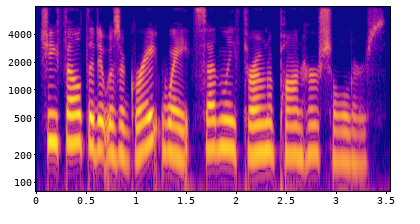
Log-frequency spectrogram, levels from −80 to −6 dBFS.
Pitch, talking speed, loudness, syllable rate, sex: 210 Hz, 220 wpm, -17 LUFS, 4.9 syllables/s, female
